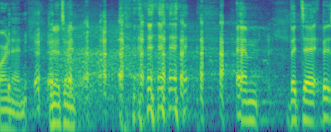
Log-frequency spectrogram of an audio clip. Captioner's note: laughter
